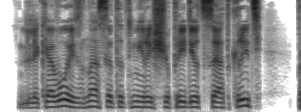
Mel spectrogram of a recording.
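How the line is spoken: Grumbled. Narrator (Russian): пробурчал я

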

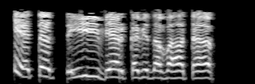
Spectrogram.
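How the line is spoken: Loud woman shouting from afar. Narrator (Russian): Издалека закричала самая голосистая женщина

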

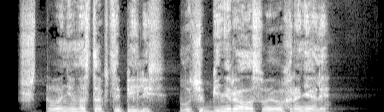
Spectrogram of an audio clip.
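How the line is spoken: Annoyed, muttered through teeth. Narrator (Russian): С досадой в голосе выдавил сквозь зубы Игнатов, не надеясь, что Лена его услышит

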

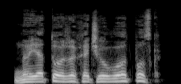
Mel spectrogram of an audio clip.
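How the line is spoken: Exclamation. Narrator (Russian): воскликнул он

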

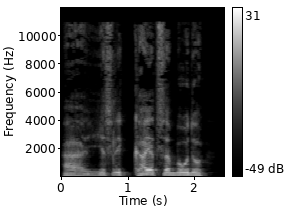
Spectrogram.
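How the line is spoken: Hoarse question. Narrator (Russian): Все так же хрипло спросил пленный

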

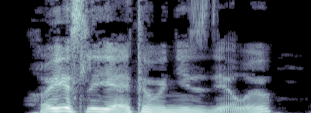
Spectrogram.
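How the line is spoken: Loud laughter. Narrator (Russian): расхохотался магистр Делмер

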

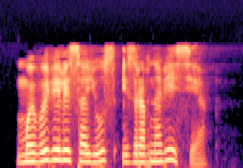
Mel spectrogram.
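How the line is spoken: Plain. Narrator (Russian): ответила Чани

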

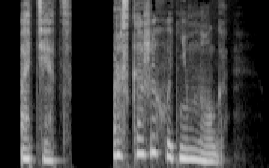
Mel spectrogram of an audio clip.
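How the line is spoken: Hesitant plea. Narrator (Russian): неуверенно просит девушка

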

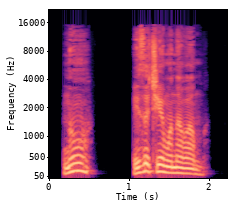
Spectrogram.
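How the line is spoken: Calm repeated question. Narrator (Russian): спокойно повторила я свой вопрос

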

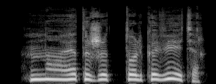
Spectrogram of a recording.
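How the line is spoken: Uncertain objection. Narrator (Russian): возразил он неуверенным голосом

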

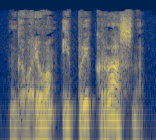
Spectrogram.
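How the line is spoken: Enthusiastic exclamation. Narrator (Russian): с неподдельным энтузиазмом воскликнул Адашов

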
